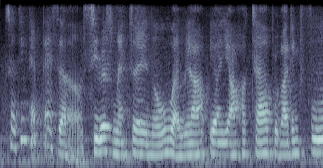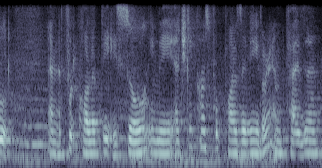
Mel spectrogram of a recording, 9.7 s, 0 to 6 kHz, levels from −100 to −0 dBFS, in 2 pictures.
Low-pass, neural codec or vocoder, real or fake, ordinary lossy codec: 5.4 kHz; codec, 16 kHz, 2 kbps, X-Codec, HuBERT features, trained on general audio; fake; none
